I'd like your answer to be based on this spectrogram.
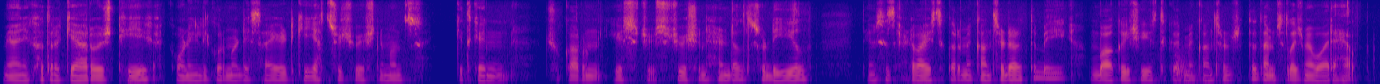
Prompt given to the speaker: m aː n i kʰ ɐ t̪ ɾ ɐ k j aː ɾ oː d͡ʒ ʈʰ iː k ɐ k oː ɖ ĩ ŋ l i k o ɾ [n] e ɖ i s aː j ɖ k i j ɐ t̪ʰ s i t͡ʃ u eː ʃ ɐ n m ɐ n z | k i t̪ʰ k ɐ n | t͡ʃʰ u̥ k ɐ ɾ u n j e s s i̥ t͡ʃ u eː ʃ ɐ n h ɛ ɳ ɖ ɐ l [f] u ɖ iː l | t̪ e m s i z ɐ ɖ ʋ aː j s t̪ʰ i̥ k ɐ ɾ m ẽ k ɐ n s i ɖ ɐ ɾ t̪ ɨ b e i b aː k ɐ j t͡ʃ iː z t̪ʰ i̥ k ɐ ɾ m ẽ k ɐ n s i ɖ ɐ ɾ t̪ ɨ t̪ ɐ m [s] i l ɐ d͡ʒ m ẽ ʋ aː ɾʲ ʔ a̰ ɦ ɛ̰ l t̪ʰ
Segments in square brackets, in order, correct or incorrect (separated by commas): incorrect, incorrect, correct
